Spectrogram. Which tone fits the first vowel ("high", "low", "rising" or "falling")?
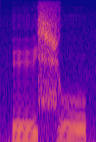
low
